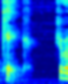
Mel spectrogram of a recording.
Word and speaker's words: cake: 这时候我们看到的这个字母 E，看好啊，这个字母 E 它不发音，这个 A 它就发了 A 的音，所以说 K A K Cake。是是不是很简单？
